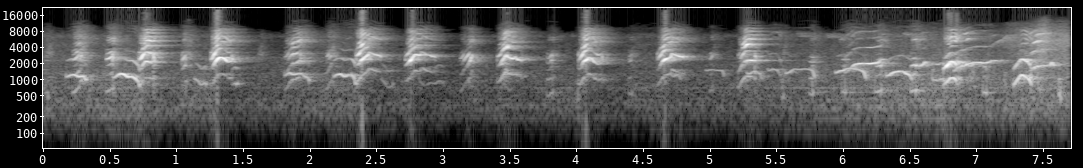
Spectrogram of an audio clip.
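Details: Newborn puppies, 19 days old, whimper in a steady run of short, high, rising-then-falling squeals, roughly two per second, with a few voices overlapping toward the end.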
